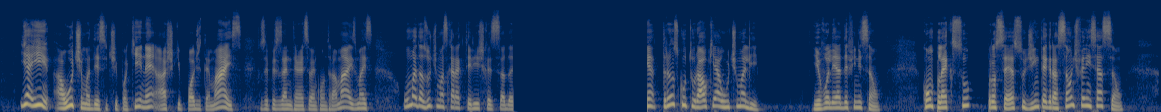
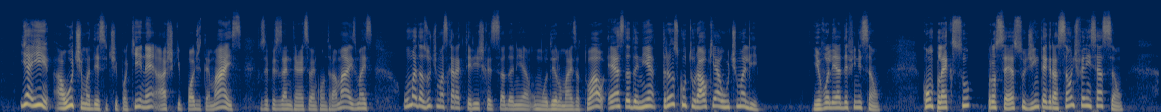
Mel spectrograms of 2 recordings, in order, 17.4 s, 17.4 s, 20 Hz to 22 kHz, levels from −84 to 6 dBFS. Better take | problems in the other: second | audio cutting out; at 7.5 s for 2 s

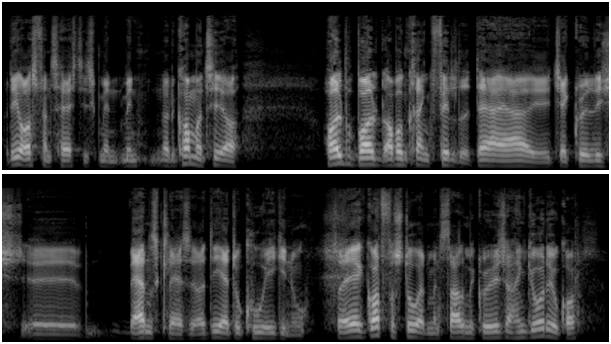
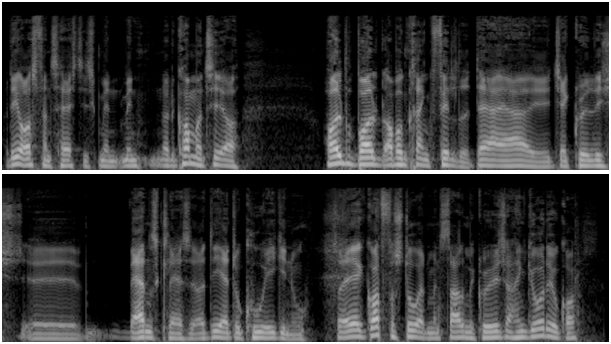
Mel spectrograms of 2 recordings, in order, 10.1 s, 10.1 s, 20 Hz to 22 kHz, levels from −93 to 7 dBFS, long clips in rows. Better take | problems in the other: second | thin; very; fading below 400 Hz

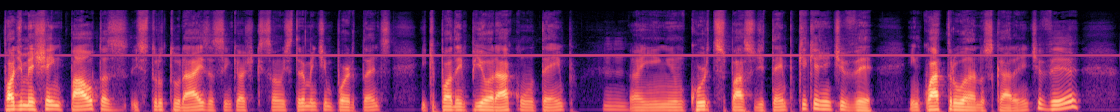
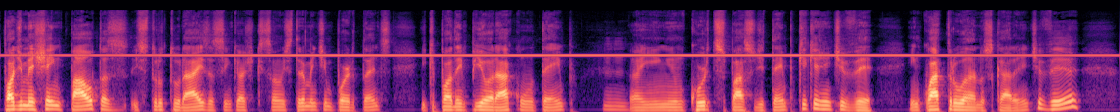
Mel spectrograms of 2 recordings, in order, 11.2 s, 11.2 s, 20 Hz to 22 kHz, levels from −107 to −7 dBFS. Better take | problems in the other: first | high-pitched whine; loud; throughout; 3 kHz, 10 dB below the speech; faint in the first

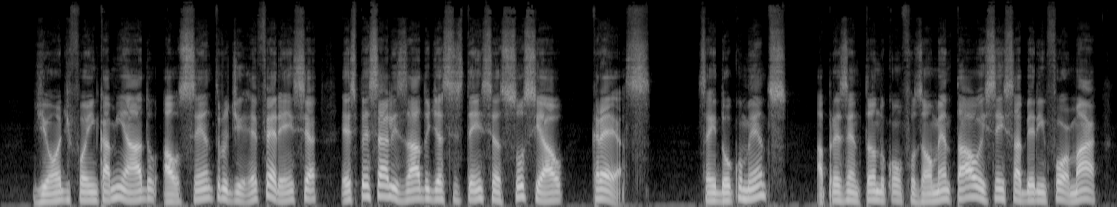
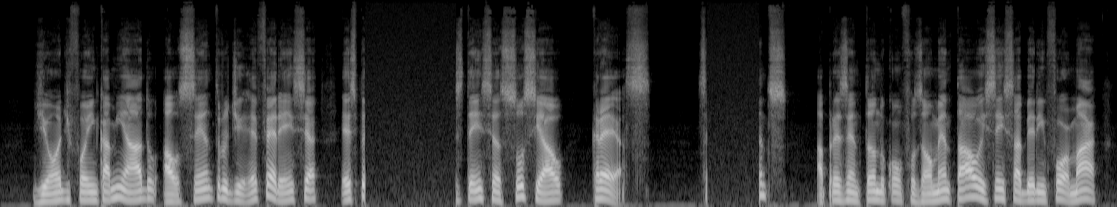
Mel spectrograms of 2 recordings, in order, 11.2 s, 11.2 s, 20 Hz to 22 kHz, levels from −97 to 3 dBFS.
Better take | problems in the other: first | audio cutting out; at 3.5 s for 1 s and at 7 s for 0.5 s

